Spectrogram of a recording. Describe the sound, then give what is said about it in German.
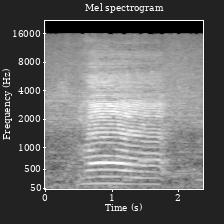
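A single sheep in a sheep barn where the animals are being shorn lets out one drawn-out, wavering bleat lasting about a second, fairly loud, with no talking around it. “Im Schafstall der Schäferin Josephine Heermühlen werden die Tiere geschoren.”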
